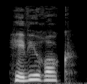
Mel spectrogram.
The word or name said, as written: heavyrock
